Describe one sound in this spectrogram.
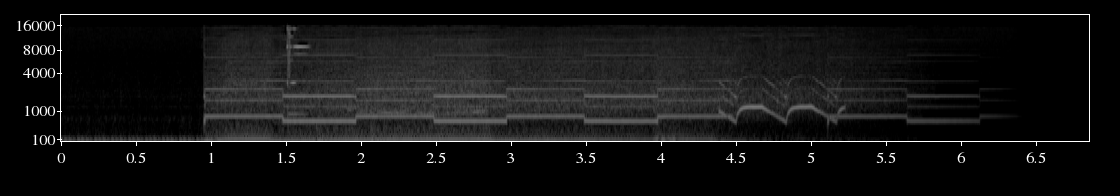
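An ambulance siren wails as the ambulance drives off.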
